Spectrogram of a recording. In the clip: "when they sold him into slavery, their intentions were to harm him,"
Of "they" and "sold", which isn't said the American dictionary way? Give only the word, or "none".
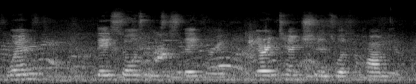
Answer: none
